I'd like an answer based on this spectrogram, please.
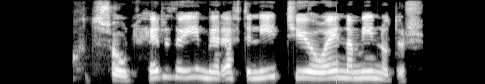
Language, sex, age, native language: Icelandic, female, 30-39, Icelandic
